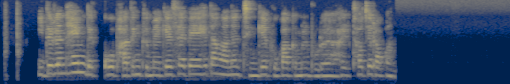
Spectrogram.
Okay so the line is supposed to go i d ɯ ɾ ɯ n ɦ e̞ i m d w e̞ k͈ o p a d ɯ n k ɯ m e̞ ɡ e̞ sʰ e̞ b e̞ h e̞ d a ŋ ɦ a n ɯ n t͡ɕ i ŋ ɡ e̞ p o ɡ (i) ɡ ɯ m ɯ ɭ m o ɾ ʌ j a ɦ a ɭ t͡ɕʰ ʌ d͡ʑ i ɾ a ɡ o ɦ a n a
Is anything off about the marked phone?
yes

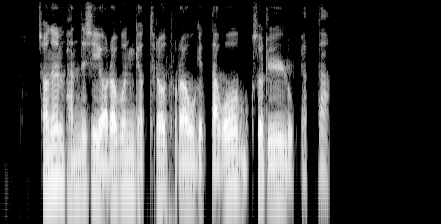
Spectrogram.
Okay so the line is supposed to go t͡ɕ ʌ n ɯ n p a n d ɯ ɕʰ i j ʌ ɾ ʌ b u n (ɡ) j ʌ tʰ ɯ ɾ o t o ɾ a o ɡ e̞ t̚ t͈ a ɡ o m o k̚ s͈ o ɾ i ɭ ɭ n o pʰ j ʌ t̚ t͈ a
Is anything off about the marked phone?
yes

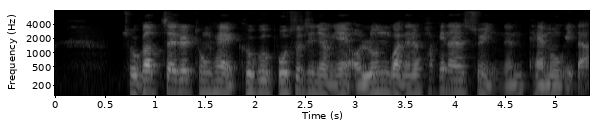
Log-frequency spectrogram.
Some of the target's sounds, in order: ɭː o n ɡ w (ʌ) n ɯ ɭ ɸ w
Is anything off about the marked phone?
yes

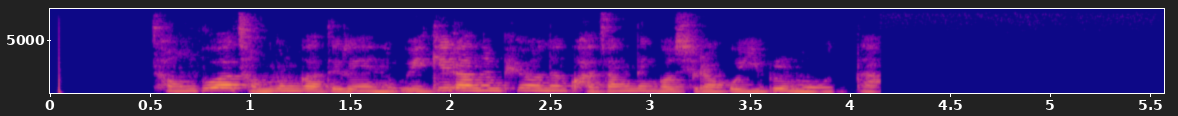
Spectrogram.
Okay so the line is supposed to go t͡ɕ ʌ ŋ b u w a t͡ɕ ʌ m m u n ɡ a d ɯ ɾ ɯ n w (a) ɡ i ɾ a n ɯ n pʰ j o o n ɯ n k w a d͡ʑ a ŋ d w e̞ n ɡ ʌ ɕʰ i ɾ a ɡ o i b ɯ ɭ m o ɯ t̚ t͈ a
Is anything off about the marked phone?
yes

